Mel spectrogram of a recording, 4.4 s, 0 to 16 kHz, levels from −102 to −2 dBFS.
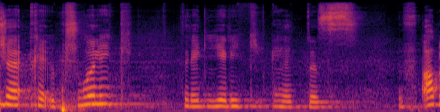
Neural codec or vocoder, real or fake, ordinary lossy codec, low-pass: codec, 44.1 kHz, 3.4 kbps, Pupu-Codec; fake; none; 14.4 kHz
